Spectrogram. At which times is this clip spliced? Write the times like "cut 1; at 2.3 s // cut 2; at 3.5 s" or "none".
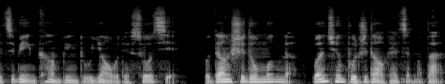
cut 1; at 1.9 s // cut 2; at 3.0 s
